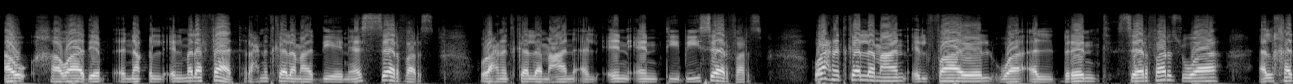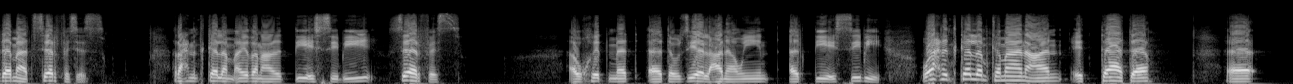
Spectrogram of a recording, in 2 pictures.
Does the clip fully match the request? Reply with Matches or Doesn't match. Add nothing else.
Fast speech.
Doesn't match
